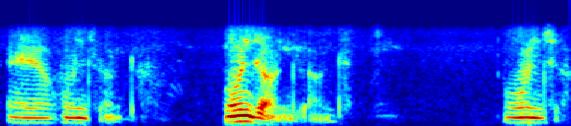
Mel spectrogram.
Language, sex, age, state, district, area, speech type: Nepali, male, 30-45, West Bengal, Jalpaiguri, urban, conversation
